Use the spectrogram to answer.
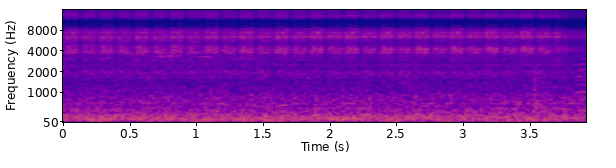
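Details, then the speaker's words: Medtronic XPS 3000 ENT debrider with an M2 handpiece running in oscillation mode. Partial pressing gives very low speed and fuller pressing raises it, producing a steady rasping, whirring motor noise. "so whenever I'm pressing like oscillation mode see that if I'm pressing partially see the display so it will be coming like very low speed if I keep on pressing the speed will get increased"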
